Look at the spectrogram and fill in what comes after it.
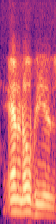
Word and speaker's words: Anunoby: Uh, OG Anunoby, Anunoby is uh, the way I understand it to be pronounced.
